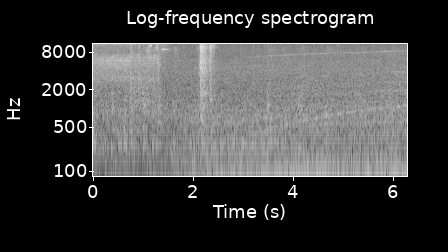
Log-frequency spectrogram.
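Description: A bus engine revs and whines as the bus pulls away.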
